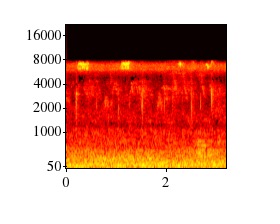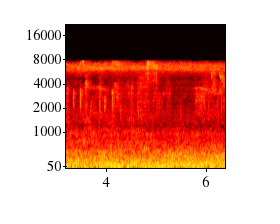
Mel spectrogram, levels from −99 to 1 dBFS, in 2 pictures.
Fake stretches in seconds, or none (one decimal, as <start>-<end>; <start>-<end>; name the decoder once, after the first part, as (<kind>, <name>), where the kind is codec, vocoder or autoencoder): 2.0-2.6 (codec, DAC); 3.6-5.7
